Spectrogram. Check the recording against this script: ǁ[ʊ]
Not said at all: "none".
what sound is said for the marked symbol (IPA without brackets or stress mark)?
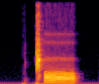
ɔ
